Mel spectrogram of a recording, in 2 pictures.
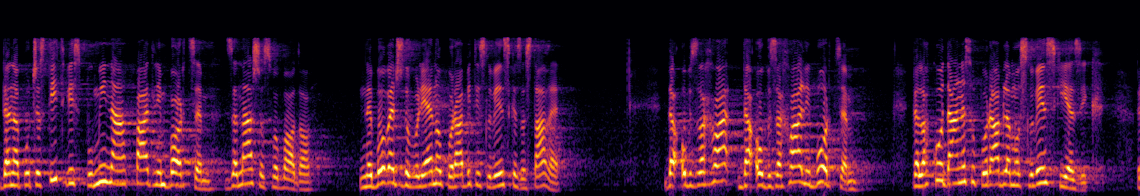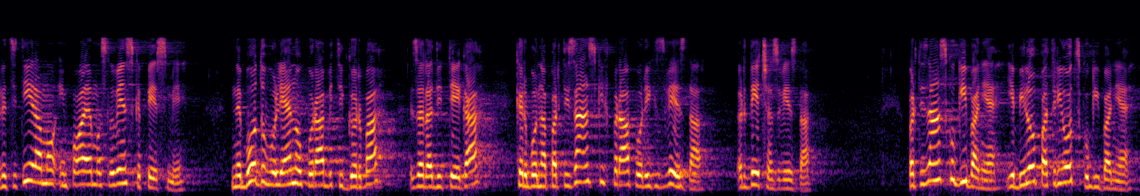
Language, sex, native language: Slovenian, female, Slovenian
